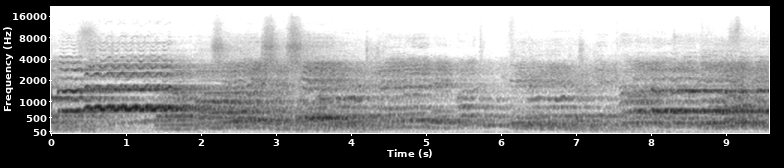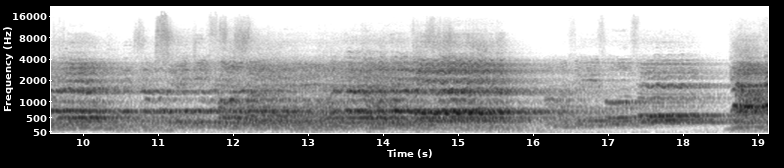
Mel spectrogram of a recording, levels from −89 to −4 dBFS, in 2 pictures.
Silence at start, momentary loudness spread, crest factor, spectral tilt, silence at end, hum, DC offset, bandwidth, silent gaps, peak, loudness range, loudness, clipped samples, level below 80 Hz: 0 s; 17 LU; 18 dB; -4 dB/octave; 0 s; none; under 0.1%; 13.5 kHz; none; -6 dBFS; 12 LU; -23 LUFS; under 0.1%; -68 dBFS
